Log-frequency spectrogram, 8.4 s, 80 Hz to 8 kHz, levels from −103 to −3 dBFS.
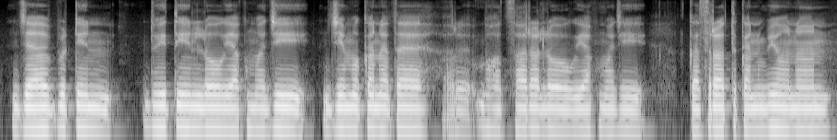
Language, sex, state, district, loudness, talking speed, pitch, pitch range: Kumaoni, male, Uttarakhand, Tehri Garhwal, -17 LUFS, 135 wpm, 115 Hz, 110-120 Hz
